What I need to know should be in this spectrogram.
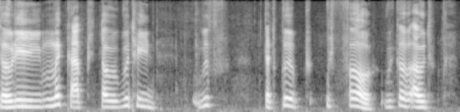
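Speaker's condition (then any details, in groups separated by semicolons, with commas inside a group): Hearing loss with cochlear implant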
